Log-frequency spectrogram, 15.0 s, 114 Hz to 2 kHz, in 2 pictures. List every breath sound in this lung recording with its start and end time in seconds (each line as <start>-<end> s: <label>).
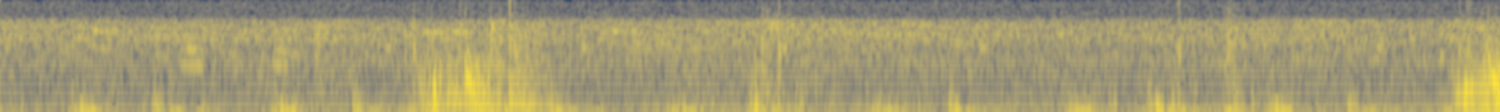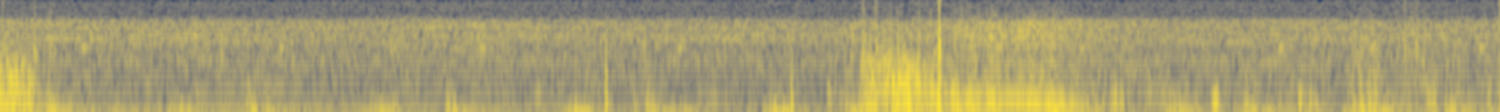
2.00-2.86 s: inhalation
7.21-7.91 s: inhalation
11.79-13.26 s: inhalation
12.23-13.24 s: wheeze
